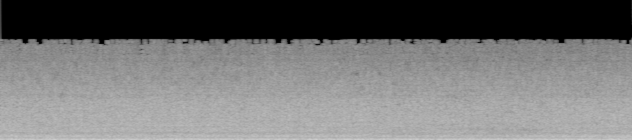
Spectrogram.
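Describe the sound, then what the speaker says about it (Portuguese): Cachoeira de Santana, a waterfall almost inside the city of São Carlos, São Paulo, gives a steady, dense roar of falling water with no breaks across the whole stretch. "Essa aqui é a Cachoeira de Santana."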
